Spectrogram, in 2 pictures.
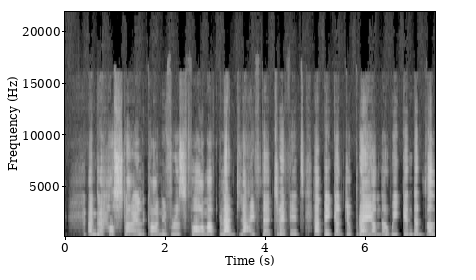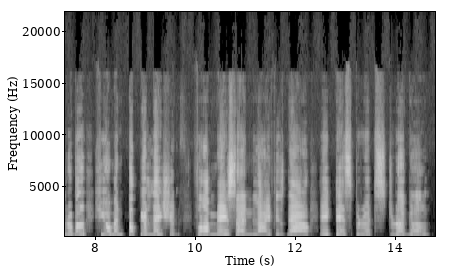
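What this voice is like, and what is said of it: Terrible put-on accent. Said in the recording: “that terrible accent”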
